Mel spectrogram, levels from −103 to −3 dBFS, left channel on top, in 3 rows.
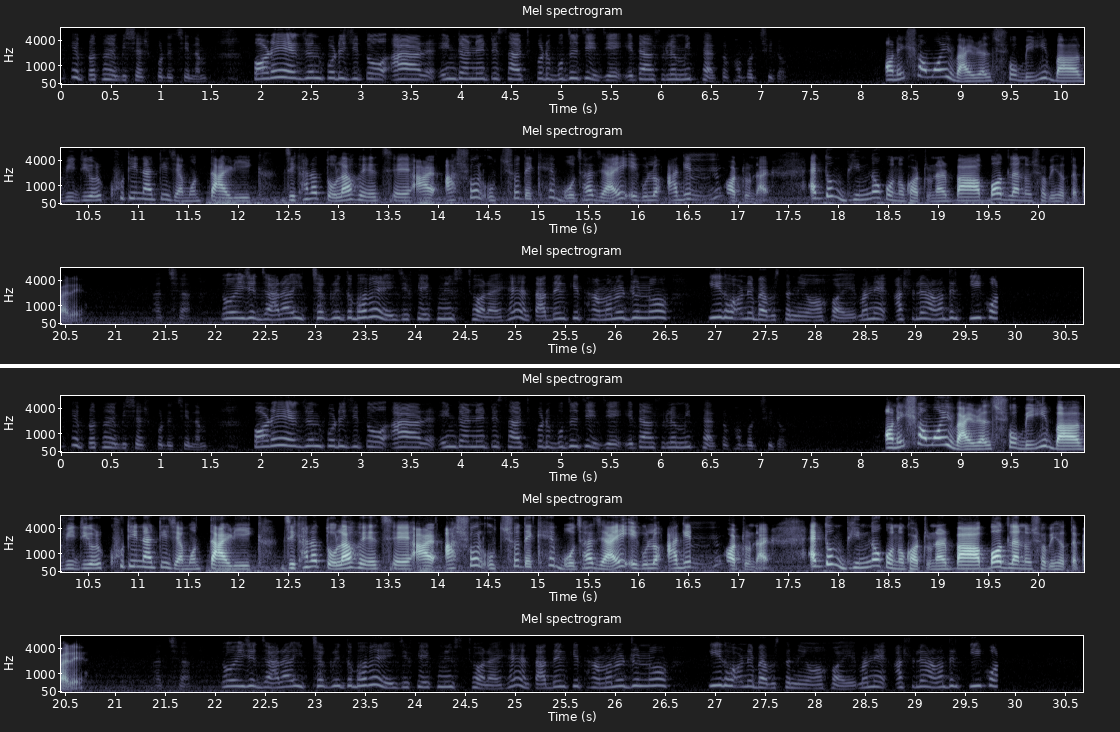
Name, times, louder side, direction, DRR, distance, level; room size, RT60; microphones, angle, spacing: voice 1, 0.0-7.2 16.5-16.9 21.4-21.8 22.1-26.6 26.9-29.8, left 2 dB, 20° left, 3.7 m, -54 dB
Thunderstorm, 8.2-8.3 8.7-8.8 9.1-22.7, right 1 dB, 70° right, 2.3 m, -64 dB
voice 2, 8.2-12.1 12.5-16.5 16.9-20.6, right 10 dB, 85° right, 0.3 m, -34 dB
open air
head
